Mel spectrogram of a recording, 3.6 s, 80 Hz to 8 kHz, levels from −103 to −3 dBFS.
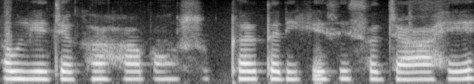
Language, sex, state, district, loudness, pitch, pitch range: Chhattisgarhi, female, Chhattisgarh, Rajnandgaon, -16 LUFS, 265 Hz, 265-270 Hz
